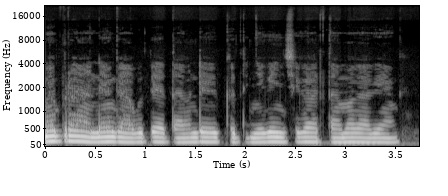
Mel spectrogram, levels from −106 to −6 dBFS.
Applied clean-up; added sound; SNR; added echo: none; none; none; none.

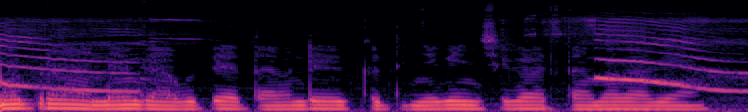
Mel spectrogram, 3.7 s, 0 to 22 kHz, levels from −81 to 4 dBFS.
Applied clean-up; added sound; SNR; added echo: none; Dog; 11 dB; none.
